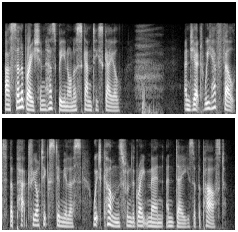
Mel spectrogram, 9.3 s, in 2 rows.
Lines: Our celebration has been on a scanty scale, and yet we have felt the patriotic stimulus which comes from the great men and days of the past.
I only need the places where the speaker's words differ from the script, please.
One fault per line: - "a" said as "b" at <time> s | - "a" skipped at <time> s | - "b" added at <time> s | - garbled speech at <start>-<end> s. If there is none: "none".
none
